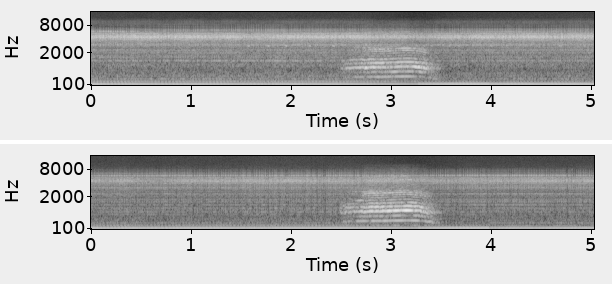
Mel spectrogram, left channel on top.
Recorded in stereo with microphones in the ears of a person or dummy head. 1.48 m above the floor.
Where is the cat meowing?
55° right (ahead or behind), 7 m; by 3.5 s 50° right (ahead or behind), 7.5 m.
